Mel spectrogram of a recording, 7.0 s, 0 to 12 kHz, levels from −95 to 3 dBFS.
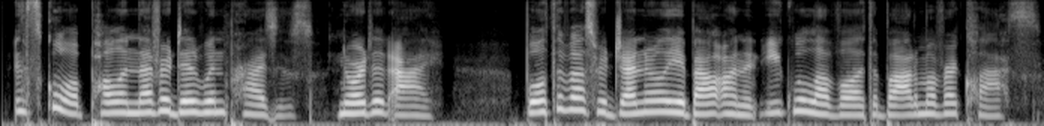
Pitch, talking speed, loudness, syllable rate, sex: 245 Hz, 215 wpm, -18 LUFS, 6.1 syllables/s, female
